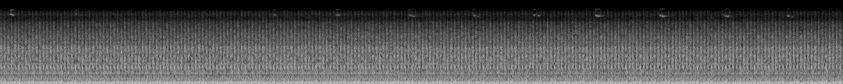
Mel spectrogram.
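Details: BMW E39 with M47 diesel engine, cold: diesel idle clatter with a faint, thin chirp repeating about twice a second. The squeak occurs with the engine cold, and its source is unknown.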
